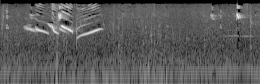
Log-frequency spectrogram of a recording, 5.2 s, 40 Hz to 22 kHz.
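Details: Green-winged saltator brought into the bush for song training after moult, May 2019: a quick burst of rich whistles, first falling slurs and then one long rising note, with faint high chips from other birds afterward.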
